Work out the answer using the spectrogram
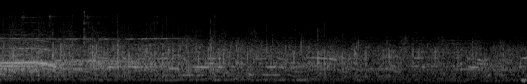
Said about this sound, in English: If you know we'll win, clap it up for winners. We got victory on our side.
